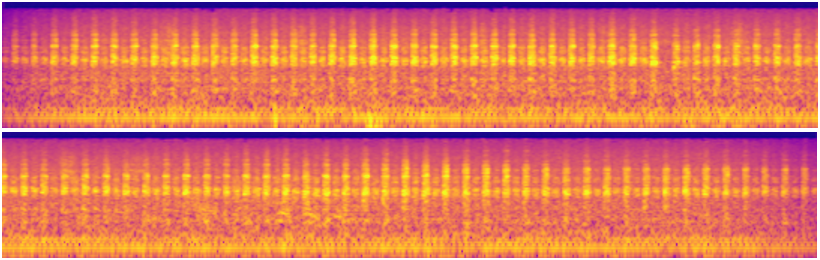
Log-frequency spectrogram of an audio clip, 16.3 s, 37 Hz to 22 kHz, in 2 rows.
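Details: Dog panting heavily after playing ball, breathing so loudly it sounds like a train: rapid, rhythmic, breathy puffs at about 150 per minute, steady and unbroken throughout, over a low constant hum.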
